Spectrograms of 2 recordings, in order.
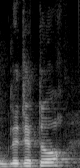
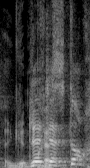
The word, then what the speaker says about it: Gladiators: Gladiators, il faut dire.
